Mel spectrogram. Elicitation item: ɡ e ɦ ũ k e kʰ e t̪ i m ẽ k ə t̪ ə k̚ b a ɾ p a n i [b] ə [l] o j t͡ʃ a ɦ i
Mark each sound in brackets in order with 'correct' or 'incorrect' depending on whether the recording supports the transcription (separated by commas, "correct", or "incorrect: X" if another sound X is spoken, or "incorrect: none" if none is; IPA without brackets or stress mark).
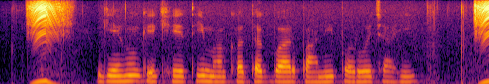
incorrect: p, incorrect: ɾ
